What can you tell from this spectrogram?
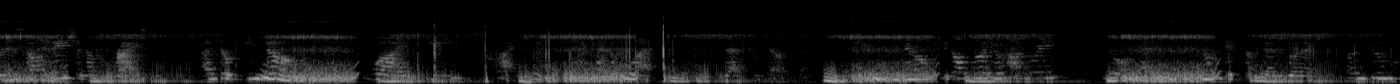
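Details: Sleeping infant snoring in church: loud, rattling snores about 21 times a minute over light room noise; snoring.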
